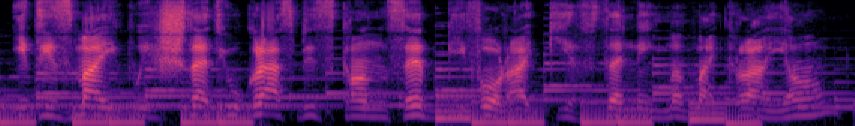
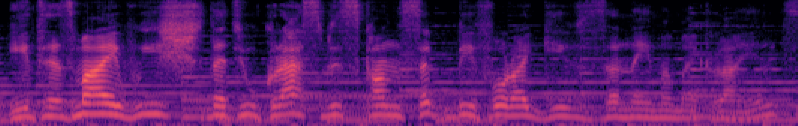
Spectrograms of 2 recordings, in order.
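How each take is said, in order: First: The voice is processed through a voice changer. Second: The voice is heard without any voice changer. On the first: The speaker calls it right. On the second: The speaker calls it wrong.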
